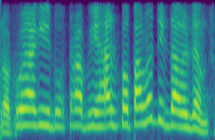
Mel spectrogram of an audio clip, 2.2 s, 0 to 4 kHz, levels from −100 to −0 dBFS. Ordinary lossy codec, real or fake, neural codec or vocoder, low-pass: none; fake; codec, 16 kHz in and 24 kHz out, 0.4 kbps, LongCat-Audio-Codec, four codebook decoder; 3.6 kHz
